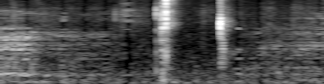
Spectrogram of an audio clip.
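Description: Two quick, crisp snips of scissors cutting a small piece during paper crafting, close and quiet against a soft room hush.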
